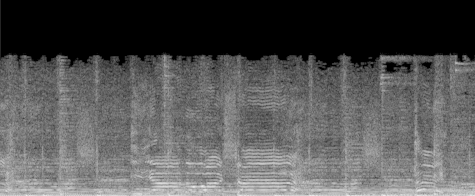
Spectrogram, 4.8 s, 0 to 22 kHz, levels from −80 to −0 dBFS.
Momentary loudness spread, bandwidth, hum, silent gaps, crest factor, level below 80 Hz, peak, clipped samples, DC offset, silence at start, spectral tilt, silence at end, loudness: 4 LU; 16.5 kHz; none; none; 12 dB; -18 dBFS; 0 dBFS; under 0.1%; under 0.1%; 0 s; -4 dB/octave; 0 s; -12 LUFS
